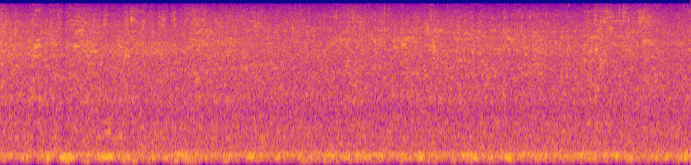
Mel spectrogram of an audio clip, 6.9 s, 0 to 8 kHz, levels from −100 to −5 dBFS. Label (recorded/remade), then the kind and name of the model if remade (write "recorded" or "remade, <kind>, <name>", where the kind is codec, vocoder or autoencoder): recorded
